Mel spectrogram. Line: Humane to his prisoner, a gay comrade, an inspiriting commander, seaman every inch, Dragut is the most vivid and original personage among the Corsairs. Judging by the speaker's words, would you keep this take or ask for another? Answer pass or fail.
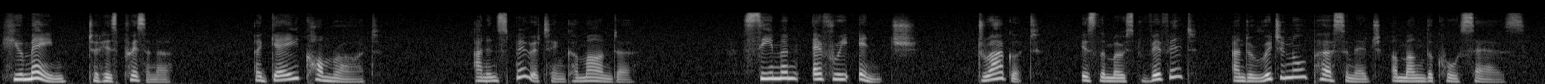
pass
